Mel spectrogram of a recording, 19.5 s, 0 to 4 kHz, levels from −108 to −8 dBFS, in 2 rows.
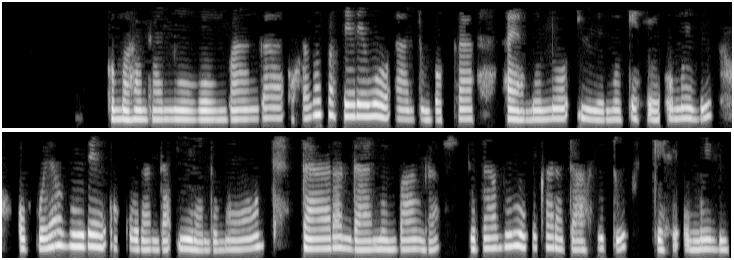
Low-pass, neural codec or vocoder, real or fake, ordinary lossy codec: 3.6 kHz; codec, 16 kHz, 4 kbps, X-Codec, HuBERT features, trained on balanced general audio; fake; MP3, 24 kbps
